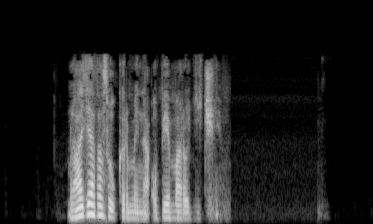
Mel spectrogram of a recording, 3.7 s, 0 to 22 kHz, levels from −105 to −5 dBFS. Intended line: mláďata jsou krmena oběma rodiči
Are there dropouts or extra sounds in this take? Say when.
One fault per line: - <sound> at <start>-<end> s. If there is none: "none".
none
